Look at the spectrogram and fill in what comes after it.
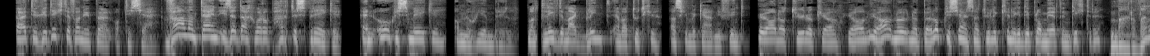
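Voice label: Flemish, male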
